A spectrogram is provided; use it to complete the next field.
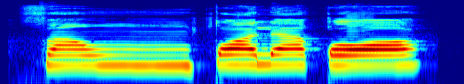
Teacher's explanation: حرف القاف کی ادائیگی زبان کی جڑ اور تالو کے نرم حصے سے ہے. قاف حروف التفخیم میں سے ہے لہذا ہمیں قاف کو موٹی آواز میں پڑھنا ہے. · ہمیں یہاں مد الف کو تفخیم سے مطلب بھاری آواز میں ادا کرنا ہے. فانطلقا. · حرف الطو کو تفخیم سے مطلب موٹی آواز میں پڑھیں گے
